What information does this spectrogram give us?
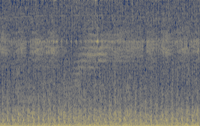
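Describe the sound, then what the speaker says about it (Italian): A helicopter in the video game Saints Row: The Third Remastered gives off a loud, unbroken rotor and engine roar that holds steady throughout, with no one talking. "Quanto ci mette però a scendere sto elicottero?"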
